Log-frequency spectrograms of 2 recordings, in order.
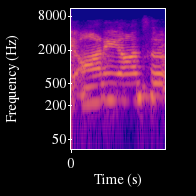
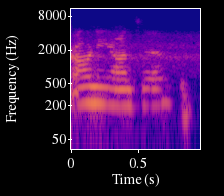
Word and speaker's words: Oneonta: for me Oh Nita you can say Oneonta or Oneonta I sure the name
